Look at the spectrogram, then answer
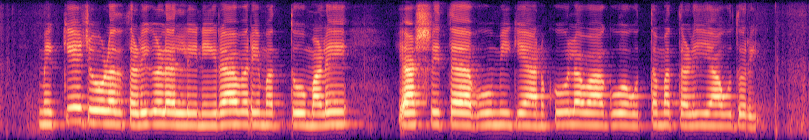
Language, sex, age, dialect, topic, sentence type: Kannada, female, 36-40, Central, agriculture, question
